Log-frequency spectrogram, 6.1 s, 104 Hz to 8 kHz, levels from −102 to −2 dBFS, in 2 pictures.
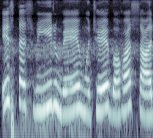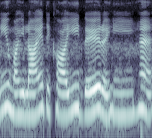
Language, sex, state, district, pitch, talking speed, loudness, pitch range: Hindi, female, Madhya Pradesh, Katni, 240 Hz, 110 wpm, -15 LUFS, 215-265 Hz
